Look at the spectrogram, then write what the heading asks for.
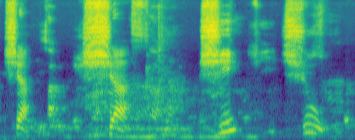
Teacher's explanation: dia makhrajnya di tengah-tengah lidah. Jadi, bibir tidak berpengaruh.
